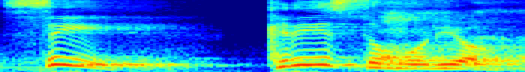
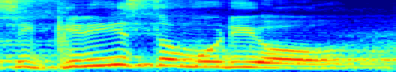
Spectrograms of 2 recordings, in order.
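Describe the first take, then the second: First: There is a pause after sí. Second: It runs on without a pause after si.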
